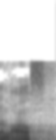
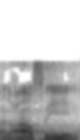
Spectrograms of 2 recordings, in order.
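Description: First: The name ends on a consonant, without a vowel. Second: The name ends with a long i vowel. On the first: "ويقال العاص" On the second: "يقال العاصي"

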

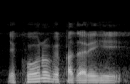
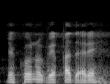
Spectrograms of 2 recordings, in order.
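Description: Both takes have the same delivery.

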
